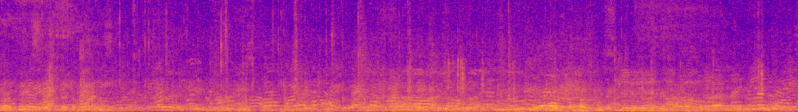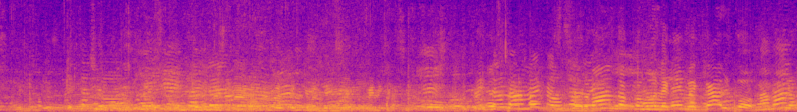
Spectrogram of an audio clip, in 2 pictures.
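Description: A crowd of women and children chatters nearby outdoors.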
